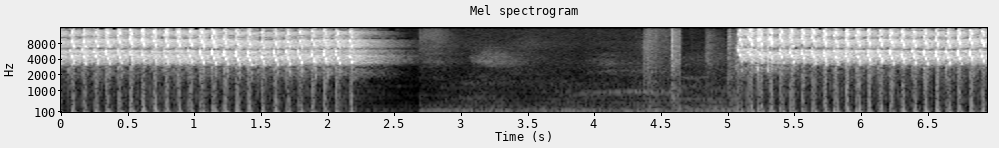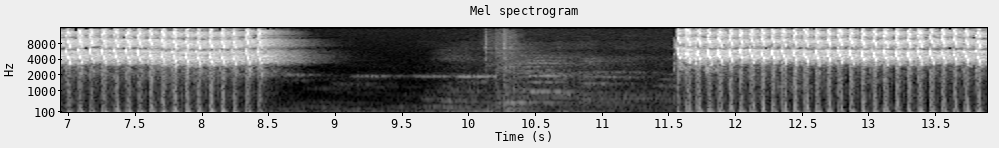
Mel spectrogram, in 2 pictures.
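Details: Real cililin song meant as masteran for competition birds: three bursts of a dense, high-pitched trill, each lasting a few seconds and pulsing roughly four times a second, separated by quiet pauses with faint clicks.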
